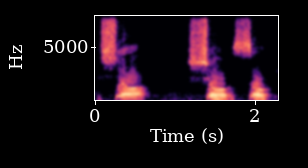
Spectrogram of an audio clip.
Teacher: श, श, स यांचा उच्चारही वायूच्या घर्षणाने होतो म्हणून महाप्राण वर्ण असे म्हणतात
